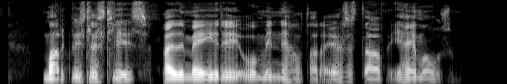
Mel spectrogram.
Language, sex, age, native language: Icelandic, male, 40-49, Icelandic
